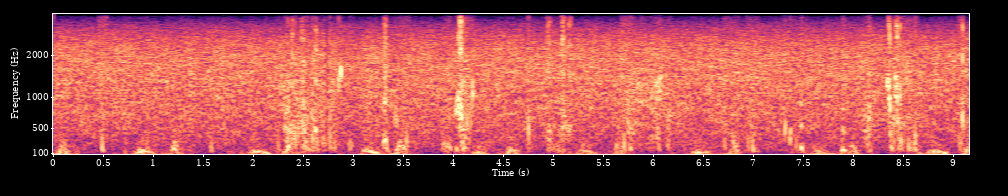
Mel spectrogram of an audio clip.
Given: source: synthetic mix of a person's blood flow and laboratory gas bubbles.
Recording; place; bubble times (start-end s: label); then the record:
Doppler ultrasound of blood flow; precordium
0.45-0.54 s: bubbles
0.91-0.98 s: bubbles
1.55-1.63 s: bubbles
2.21-2.91 s: bubbles
2.94-3.01 s: bubbles
3.26-3.58 s: bubbles
3.87-4.22 s: bubbles
4.71-4.79 s: bubbles
4.92-5.19 s: bubbles
5.67-6.21 s: bubbles
6.68-6.87 s: bubbles
6.92-7.08 s: bubbles
7.27-7.54 s: bubbles
7.85-7.96 s: bubbles
8.00-8.21 s: bubbles
8.31-8.66 s: bubbles
9.04-9.14 s: bubbles
From the record:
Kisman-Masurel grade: 243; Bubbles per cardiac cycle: several, 3 to 8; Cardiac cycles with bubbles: 100%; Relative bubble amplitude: loud (0.450 to 0.775); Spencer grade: 3 (all of the cardiac periods contain showers or single bubble signals, but not dominating or overriding the cardiac motion signals); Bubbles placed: only in the low amplitude regions of the cardiac cycle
